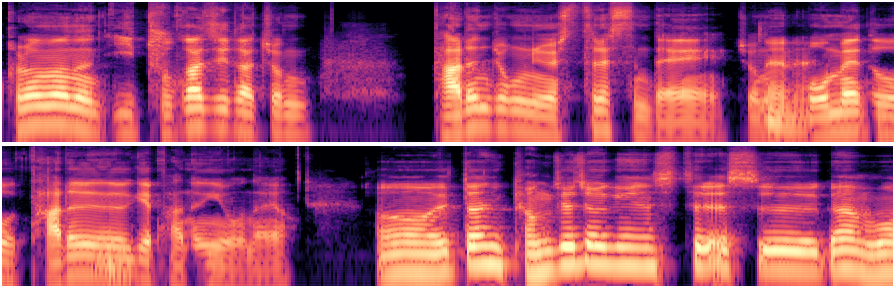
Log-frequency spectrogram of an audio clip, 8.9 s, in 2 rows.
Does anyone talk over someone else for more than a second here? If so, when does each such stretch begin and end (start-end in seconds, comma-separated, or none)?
none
